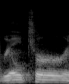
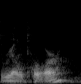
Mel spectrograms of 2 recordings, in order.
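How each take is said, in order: First: The word is not said like 'real tore'. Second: The word is said like 'real tore'. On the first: The speaker calls it wrong. "it's not realtor" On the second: The speaker calls it right. "your jeans were real tore"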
